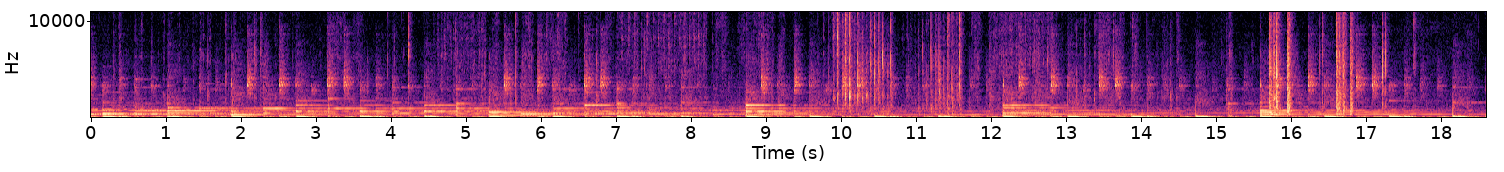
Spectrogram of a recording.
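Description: Background music with a steady beat and sustained melodic notes.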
